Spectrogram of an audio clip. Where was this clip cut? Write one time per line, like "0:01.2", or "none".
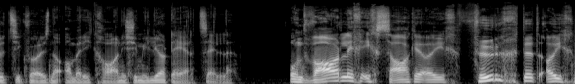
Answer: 0:02.8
